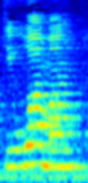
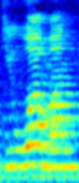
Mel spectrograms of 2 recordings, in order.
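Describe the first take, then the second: The two takes are said the same way.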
